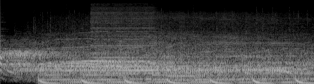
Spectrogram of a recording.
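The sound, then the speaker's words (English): Race car engines roar and rev hard at the start of a race, tires squealing, pitch climbing and dropping repeatedly as they shift gears, loud and continuous with no talking. “Racers, start your engines. In three, two, one, go!”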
